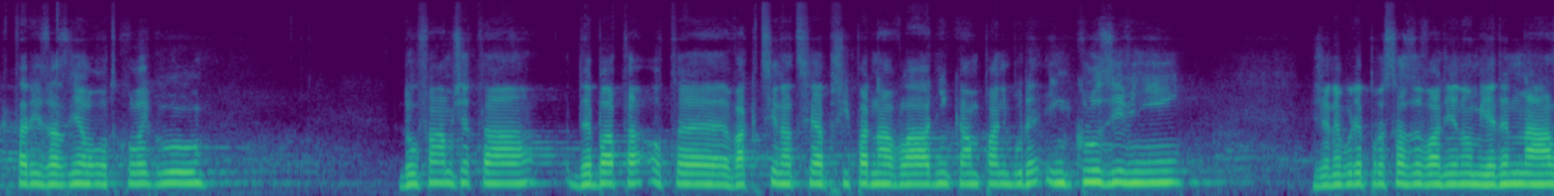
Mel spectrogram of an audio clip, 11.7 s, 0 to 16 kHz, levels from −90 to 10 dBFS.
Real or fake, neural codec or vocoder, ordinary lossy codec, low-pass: fake; autoencoder, 48 kHz, 128 numbers a frame, DAC-VAE, trained on Japanese speech; Opus, 24 kbps; 14.4 kHz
